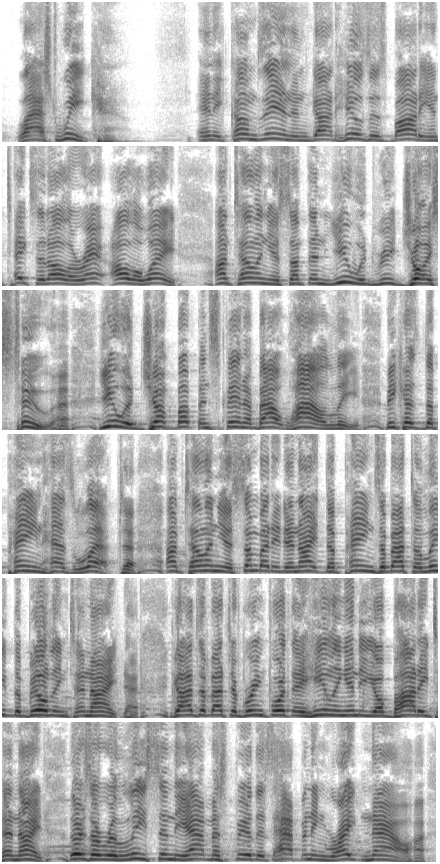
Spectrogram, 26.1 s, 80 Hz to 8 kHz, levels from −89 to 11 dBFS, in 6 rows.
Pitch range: 170-255 Hz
